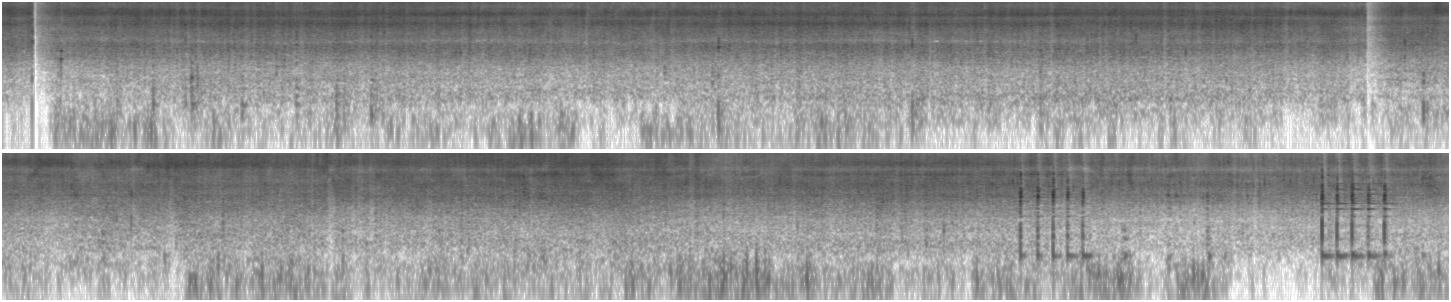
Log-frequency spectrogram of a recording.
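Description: Beef and onions sizzling in hot oil in a cast-iron kazan over a wood fire, stirred with a metal skimmer: the onion-and-meat frying stage of plov. Near the end come two short runs of rapid tapping.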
